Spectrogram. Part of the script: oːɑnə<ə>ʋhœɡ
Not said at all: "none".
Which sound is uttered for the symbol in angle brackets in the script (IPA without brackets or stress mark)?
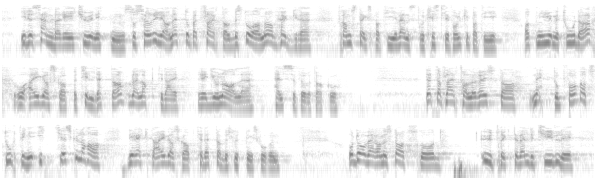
ɑ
